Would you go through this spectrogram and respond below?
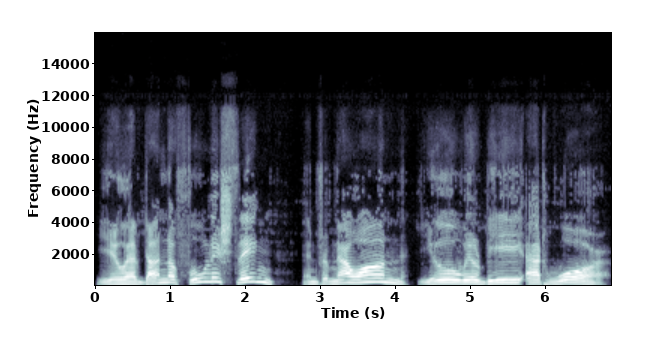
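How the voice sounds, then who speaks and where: A stern male prophet delivers a solemn rebuke in a dramatized scripture recording. The voice sits fairly high and moves very slowly, declaiming each phrase in a dry studio sound. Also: sing-song, no echo, dull audio, exaggerated voice. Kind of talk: dramatized audio Bible acting.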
